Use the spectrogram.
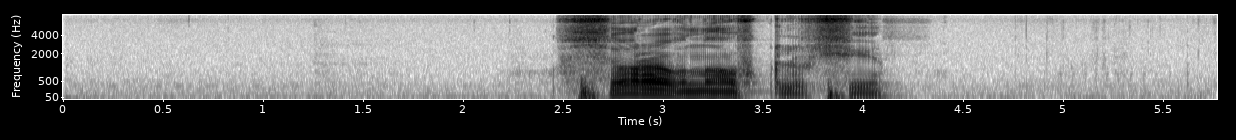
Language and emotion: Russian, sad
